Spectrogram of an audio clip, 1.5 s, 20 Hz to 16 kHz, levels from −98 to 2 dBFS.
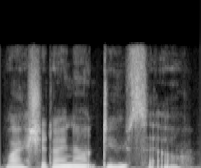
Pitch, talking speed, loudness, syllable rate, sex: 170 Hz, 240 wpm, -15 LUFS, 4.4 syllables/s, female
